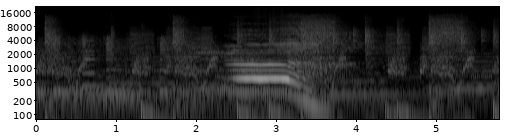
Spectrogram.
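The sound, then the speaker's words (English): A person performs a fake yawn: a drawn-out, voiced groan that swells louder, holds its pitch, then slides downward, surrounded by softer breathy sounds. “You're an asshole because I just did a fake yawn.”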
